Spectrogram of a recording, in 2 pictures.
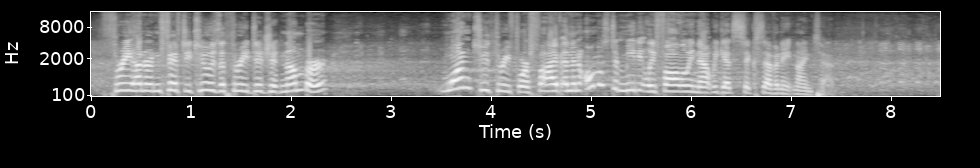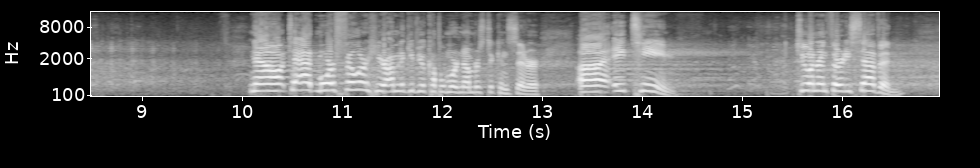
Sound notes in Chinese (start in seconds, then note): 7.4 笑聲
